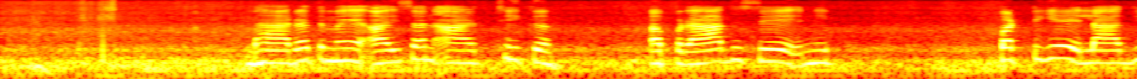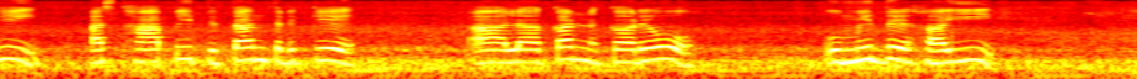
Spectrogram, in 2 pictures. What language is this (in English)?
Magahi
